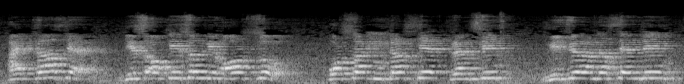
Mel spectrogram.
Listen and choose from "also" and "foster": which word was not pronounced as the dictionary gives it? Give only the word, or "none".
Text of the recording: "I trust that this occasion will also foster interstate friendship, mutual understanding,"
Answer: foster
